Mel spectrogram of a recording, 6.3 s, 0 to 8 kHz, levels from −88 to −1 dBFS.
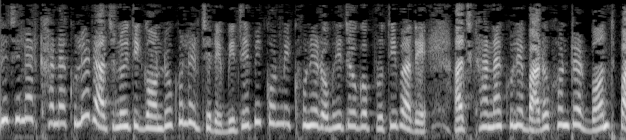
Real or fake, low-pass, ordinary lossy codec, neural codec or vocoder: real; 7.2 kHz; none; none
